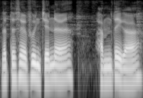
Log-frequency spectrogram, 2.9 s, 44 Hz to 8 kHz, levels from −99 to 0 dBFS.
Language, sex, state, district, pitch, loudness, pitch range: Wancho, male, Arunachal Pradesh, Longding, 125 Hz, -14 LUFS, 115-130 Hz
